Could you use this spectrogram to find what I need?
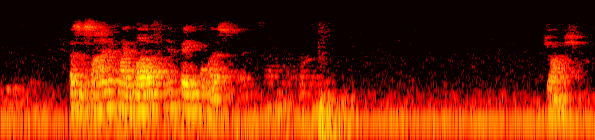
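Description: A man speaks slowly and calmly at a distance in an echoing hall.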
